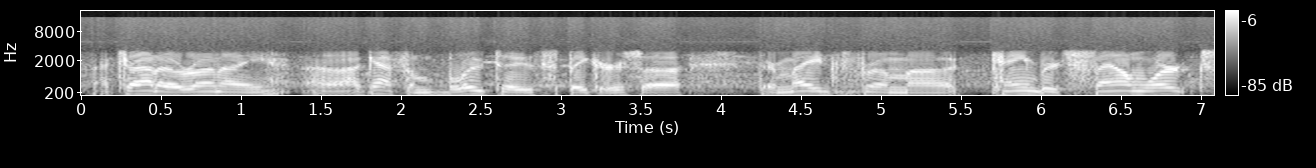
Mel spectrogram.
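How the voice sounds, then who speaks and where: A middle-aged man from Tennessee hosts a casual amateur radio livestream from a small home radio room, chatting and calling on ham radio. He speaks close to a boom mic on his headset, and the sound is dull and lo-fi with faint radio noise.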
